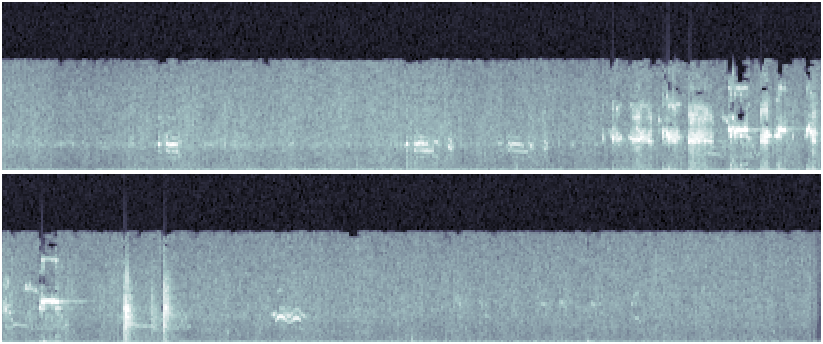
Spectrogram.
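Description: Birds chirping in short, scattered high calls, with a busier run of chirps in the middle, over a steady low hum and hiss. A few sharp clicks come in the middle.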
